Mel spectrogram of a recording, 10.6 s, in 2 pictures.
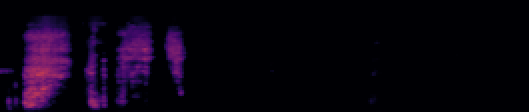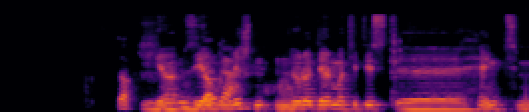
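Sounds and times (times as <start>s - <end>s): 
person blowing nose: 0.3s - 1.4s
speech: 6.5s - 10.5s.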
